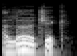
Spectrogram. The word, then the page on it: allergic: British English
